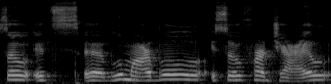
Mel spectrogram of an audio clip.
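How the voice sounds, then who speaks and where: On a very clean recording with a silent background, a woman speaks very slowly at a medium pitch with fairly even intonation. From Lithuania. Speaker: cross-stitch video blogger. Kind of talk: casual hobby video monologue. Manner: halting, many fillers and restarts.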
